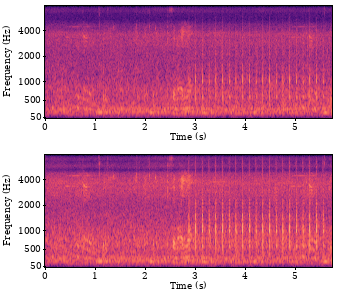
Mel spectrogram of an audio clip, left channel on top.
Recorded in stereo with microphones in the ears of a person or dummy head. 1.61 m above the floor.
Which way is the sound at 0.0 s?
40° right (ahead or behind).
